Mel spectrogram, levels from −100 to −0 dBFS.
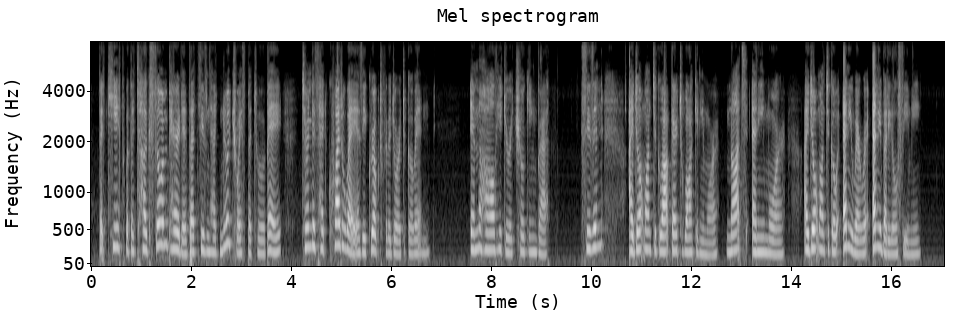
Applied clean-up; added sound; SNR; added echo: none; none; none; none.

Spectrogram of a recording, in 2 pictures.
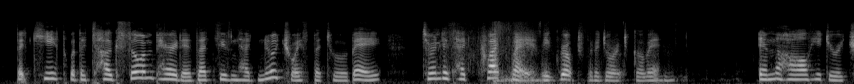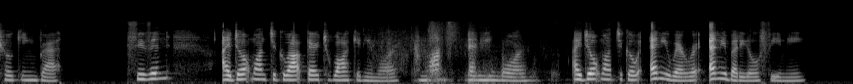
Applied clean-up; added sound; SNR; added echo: neural separator model SepFormer DNS4.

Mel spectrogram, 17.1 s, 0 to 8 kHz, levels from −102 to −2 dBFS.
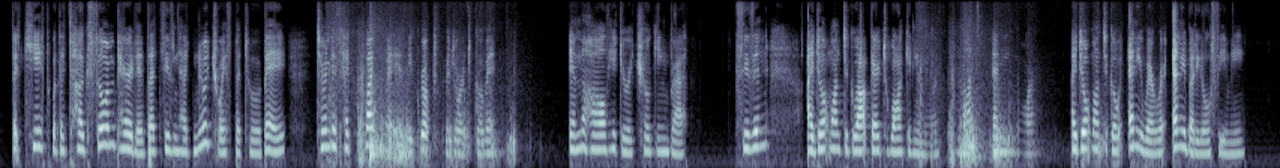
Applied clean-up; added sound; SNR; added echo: neural mask model RNNoise.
